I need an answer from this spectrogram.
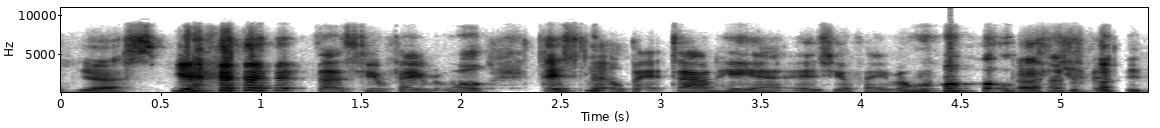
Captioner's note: laughs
